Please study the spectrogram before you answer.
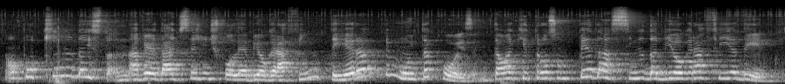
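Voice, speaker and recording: A woman teacher with a Brazilian Portuguese accent giving a recorded lesson to young children, patient and expressive. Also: sits high. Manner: slow, patient and expressive, talks to kids as their teacher. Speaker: primary school teacher. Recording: echoey room.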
